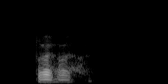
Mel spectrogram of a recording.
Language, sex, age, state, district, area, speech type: Manipuri, male, 18-30, Manipur, Senapati, rural, conversation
